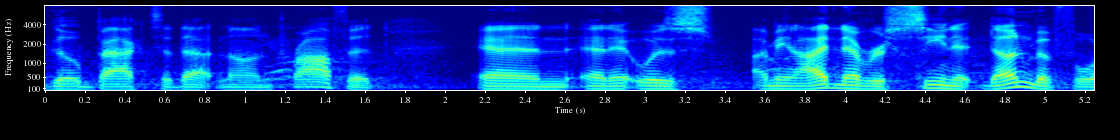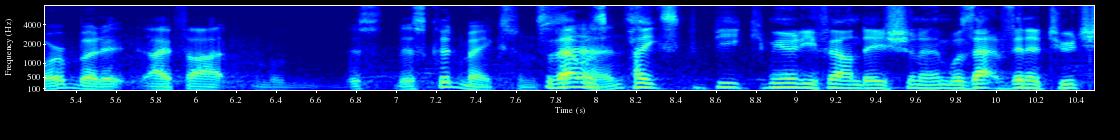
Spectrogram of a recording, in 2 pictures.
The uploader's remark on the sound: By default, each episode will be nomadic by nature, recording via pop-ups in various unique local spaces, to provide texture and ambiance from those environments. Coloradosprings.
